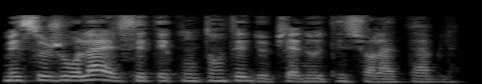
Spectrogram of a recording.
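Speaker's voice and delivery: usual speaking voice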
